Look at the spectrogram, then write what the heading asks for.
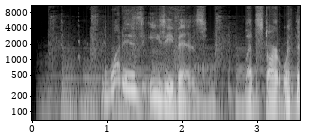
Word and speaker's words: EZVIZ: what is easy vis let's start with the name it's pronounced easy vis the name is important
